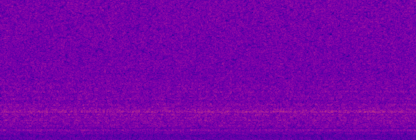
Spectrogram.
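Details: Vacuum-tube car radio with a non-working vibrator, run from a high-voltage shop power supply into its push-pull output stage: constant hiss over a steady low hum, no program audible; something is wrong with a tube.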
